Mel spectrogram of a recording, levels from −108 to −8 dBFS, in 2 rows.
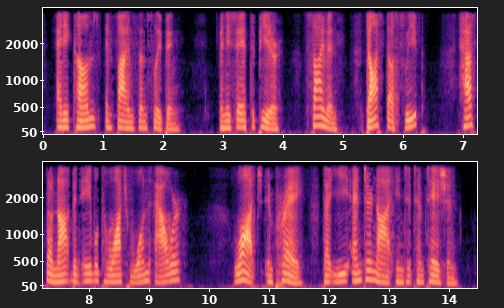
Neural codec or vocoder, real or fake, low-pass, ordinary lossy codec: none; real; 3.6 kHz; AAC, 24 kbps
